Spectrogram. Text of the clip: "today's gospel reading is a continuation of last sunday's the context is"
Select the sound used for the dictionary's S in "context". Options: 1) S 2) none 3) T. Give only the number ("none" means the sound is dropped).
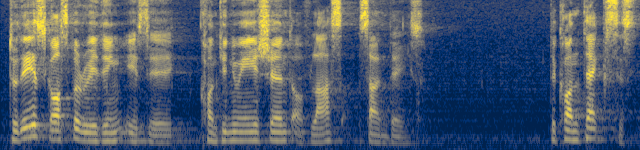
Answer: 1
